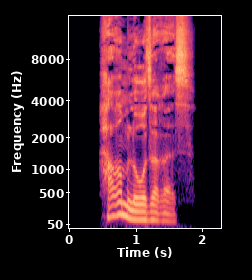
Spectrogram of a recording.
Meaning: strong/mixed nominative/accusative neuter singular comparative degree of harmlos
- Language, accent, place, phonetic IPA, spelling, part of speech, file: German, Germany, Berlin, [ˈhaʁmloːzəʁəs], harmloseres, adjective, De-harmloseres.ogg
